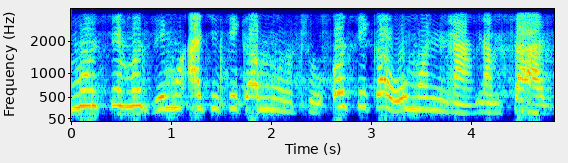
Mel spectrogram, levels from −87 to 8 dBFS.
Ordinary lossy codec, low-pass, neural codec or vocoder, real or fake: none; 3.6 kHz; vocoder, 22.05 kHz, 80 mel bands, WaveNeXt; fake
